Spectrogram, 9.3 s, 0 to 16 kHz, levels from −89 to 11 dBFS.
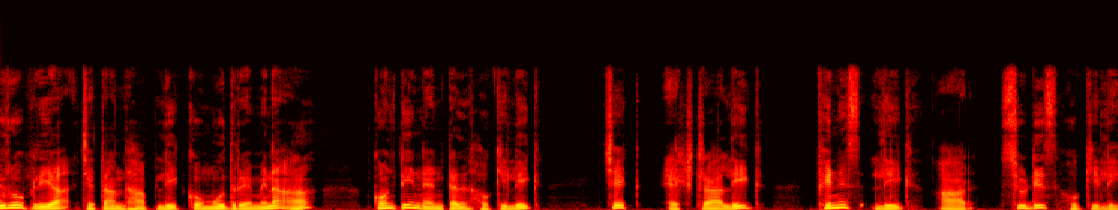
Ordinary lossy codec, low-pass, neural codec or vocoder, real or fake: none; 10.8 kHz; vocoder, 24 kHz, 100 mel bands, Vocos; fake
